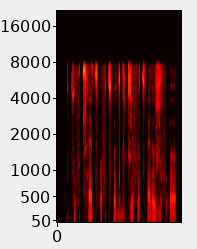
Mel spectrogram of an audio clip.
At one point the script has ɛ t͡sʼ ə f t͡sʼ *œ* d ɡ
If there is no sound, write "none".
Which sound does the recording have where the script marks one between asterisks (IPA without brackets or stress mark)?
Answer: ɵ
